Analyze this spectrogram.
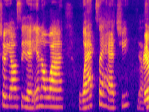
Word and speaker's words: Waxahachie: So make sure y'all see that NOI Waxahachie.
